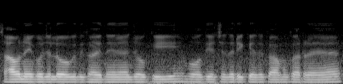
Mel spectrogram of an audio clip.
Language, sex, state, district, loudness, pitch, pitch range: Hindi, male, Chandigarh, Chandigarh, -18 LUFS, 115 Hz, 115-120 Hz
